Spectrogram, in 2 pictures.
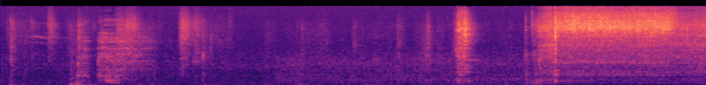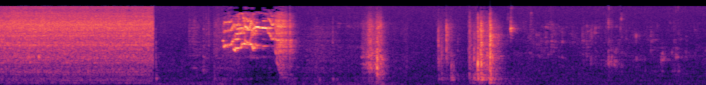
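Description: Tap water running steadily into a sink and a plastic cup for about three seconds, stopping abruptly, followed by a brief louder burst with a wavering pitch and several scattered knocks and clicks of handling.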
